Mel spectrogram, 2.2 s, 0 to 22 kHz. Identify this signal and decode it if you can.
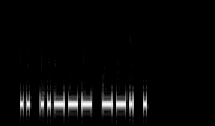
Morse code, heard as a keyed tone, about 36 wpm, 690 Hz. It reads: I2GE
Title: DXCC-100 Call Signs - 4 Characters - 35wpm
